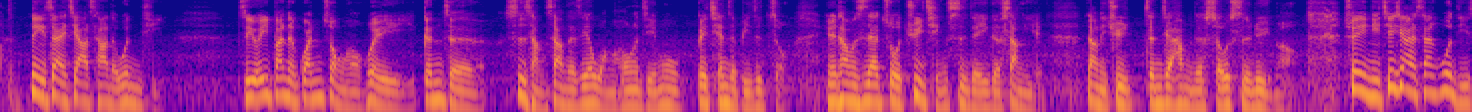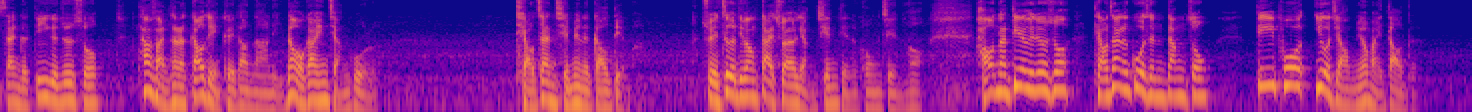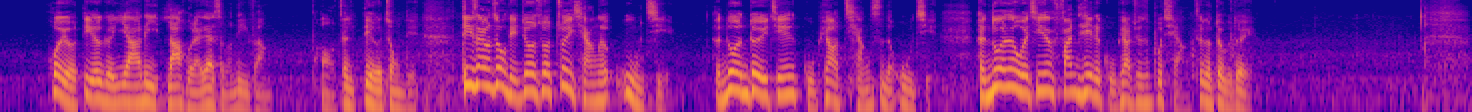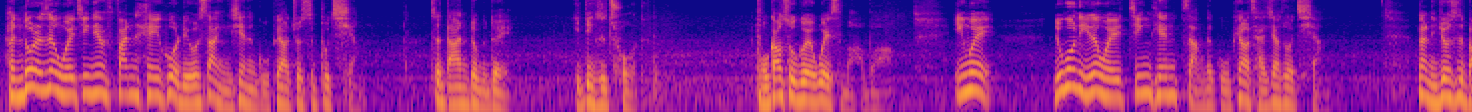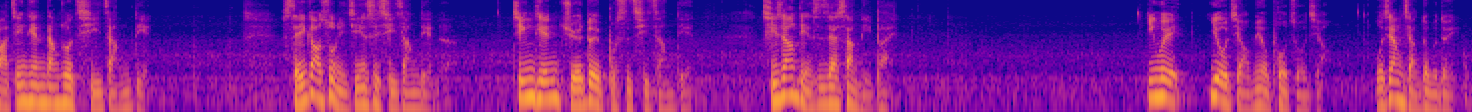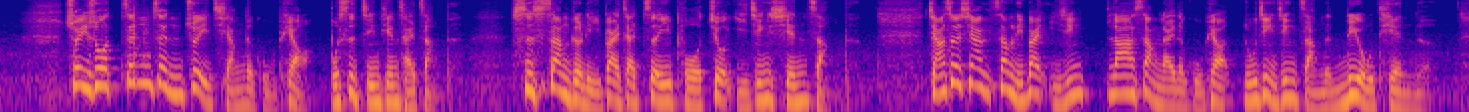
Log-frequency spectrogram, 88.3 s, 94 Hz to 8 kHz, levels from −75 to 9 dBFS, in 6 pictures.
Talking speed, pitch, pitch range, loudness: 270 characters per minute, 140 Hz, 115-180 Hz, -17 LUFS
